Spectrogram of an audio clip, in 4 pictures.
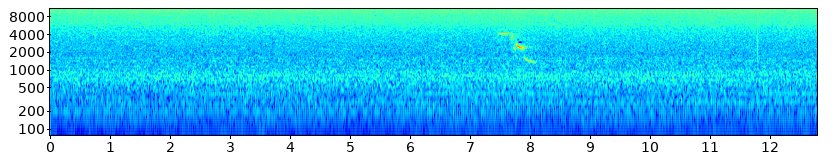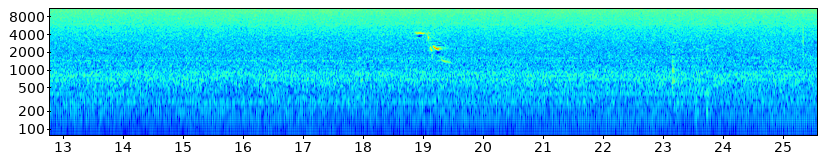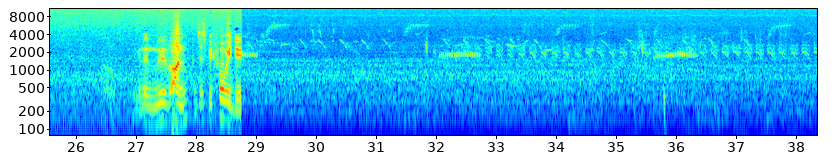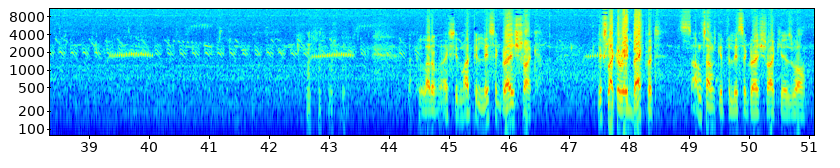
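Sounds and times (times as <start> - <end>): steady low hum and hiss: 0.0 - 51.0
short falling bird calls: 18.8 - 19.5.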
